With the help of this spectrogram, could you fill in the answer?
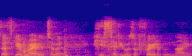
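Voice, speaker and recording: A man's very fast speech at a medium pitch with ordinary pitch variation and a non-native accent, over noticeable background noise. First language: not English. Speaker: gaming reaction youtuber. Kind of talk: game reaction with reading aloud.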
